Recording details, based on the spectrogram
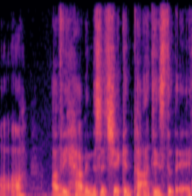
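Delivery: put-on German accent. Retelling how he repeated a man's question back to him, put-on German accent. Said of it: "I would do that voice with him".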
